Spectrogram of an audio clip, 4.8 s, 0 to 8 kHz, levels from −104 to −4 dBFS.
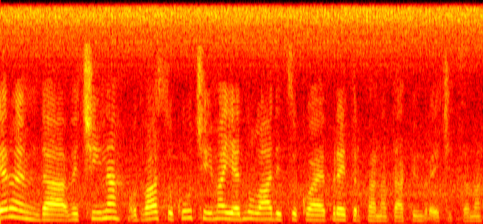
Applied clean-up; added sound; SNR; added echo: none; Cricket; 1 dB; none.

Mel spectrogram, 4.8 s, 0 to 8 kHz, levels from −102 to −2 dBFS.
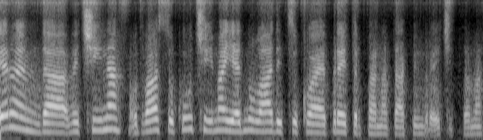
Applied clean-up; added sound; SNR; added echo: neural mask model RNNoise.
